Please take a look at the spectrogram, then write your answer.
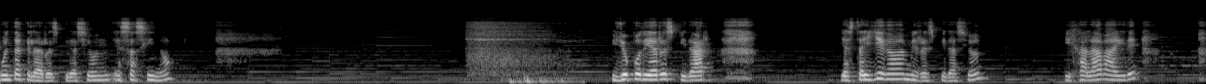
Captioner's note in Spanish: Respiraciones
